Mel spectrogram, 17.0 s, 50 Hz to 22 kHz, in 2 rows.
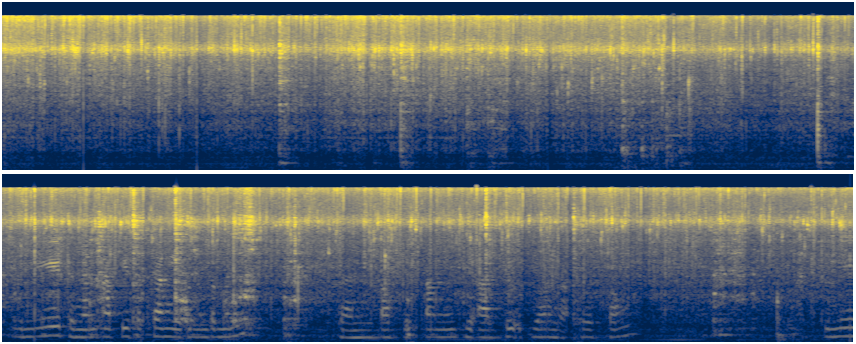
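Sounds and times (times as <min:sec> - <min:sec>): shallots and garlic sizzling in oil: 0:00.0 - 0:17.0
spatula clicking and scraping: 0:08.2 - 0:08.7, 0:09.4 - 0:11.7, 0:15.6 - 0:16.7.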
